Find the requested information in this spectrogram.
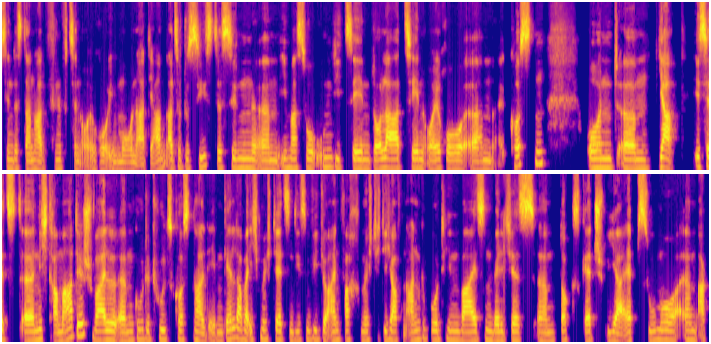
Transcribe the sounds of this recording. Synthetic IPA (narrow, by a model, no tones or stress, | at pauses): z̥ɪntɛsd̥anhaltfʏnft͡seːnʔɔ̰ʏʁo̰ʔɪ̰mːoːna̰tʰja̰ːʔa̰lzoduːz̥iːst̚d̥asz̥ɪnʔɛːmʔɪ̰mɐz̥oːʔʊmdiːt͡seːndɔlɐt͡seːnʔɔ̰ʏʁoʔɛːmkʰɔstn̩ | ʔʊntʔɛːmjaː | ʔɪstjɛt͡stʔɛːnɪçt̚d̥ʁ̥amaːtɪʃv̥aɪlʔɛːmɡuːtətʰuːlskʰɔstn̩haltʔḛːbm̩ɡɛltʔaːbɐʔɪçmœçtəjɛt͡stɪndiːzəmviːdjo̰ʔa̰ɪnfaχmœçtəɪçd̥ɪçaʊfn̩ʔa̰nɡəboːthɪnvaɪzn̩vɛlçəsʔɛːmd̥ɔkskɛt͡ʃviːaʔɛpz̥uːmoɛ̰ːmʔa̰k̚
